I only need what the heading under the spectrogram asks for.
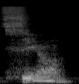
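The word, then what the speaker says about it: ציון: It's pronounced seion. The English is Zion, travailed.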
